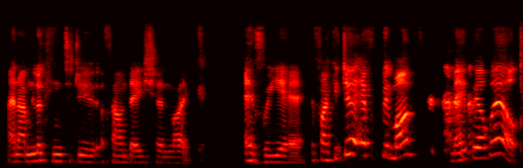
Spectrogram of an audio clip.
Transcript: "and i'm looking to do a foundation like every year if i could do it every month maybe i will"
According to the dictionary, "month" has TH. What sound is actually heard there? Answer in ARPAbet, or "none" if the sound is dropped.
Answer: TH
